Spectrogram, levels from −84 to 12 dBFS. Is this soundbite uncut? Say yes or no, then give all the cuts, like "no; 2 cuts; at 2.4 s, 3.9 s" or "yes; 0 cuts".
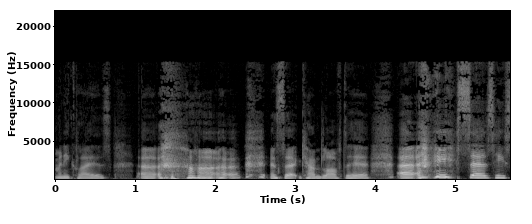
yes; 0 cuts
